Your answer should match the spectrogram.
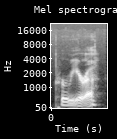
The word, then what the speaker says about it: Pereira: And this was where 5-year-old Elise Pereira, I believe is how you say her name, P-E-R-E-I-R-A. Pereira. – Wait, say it again. – P-E-R-E-I-R-A.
